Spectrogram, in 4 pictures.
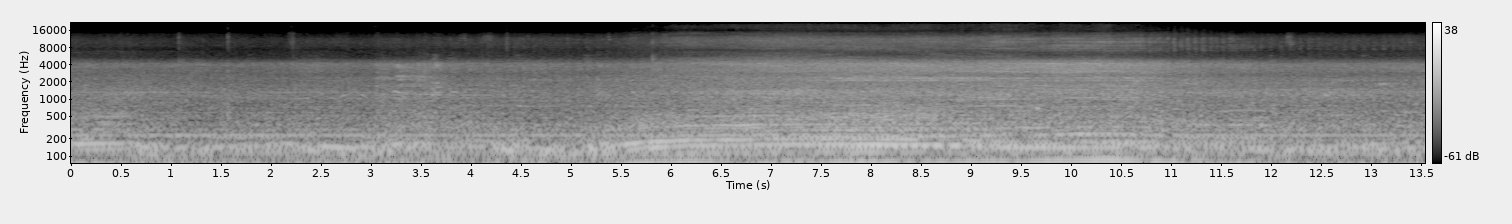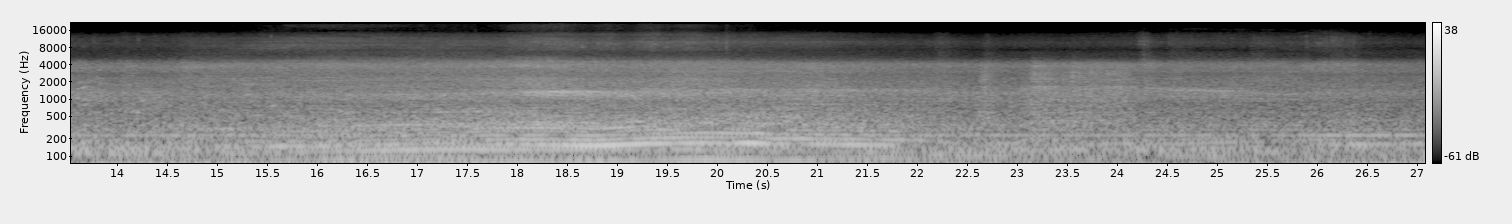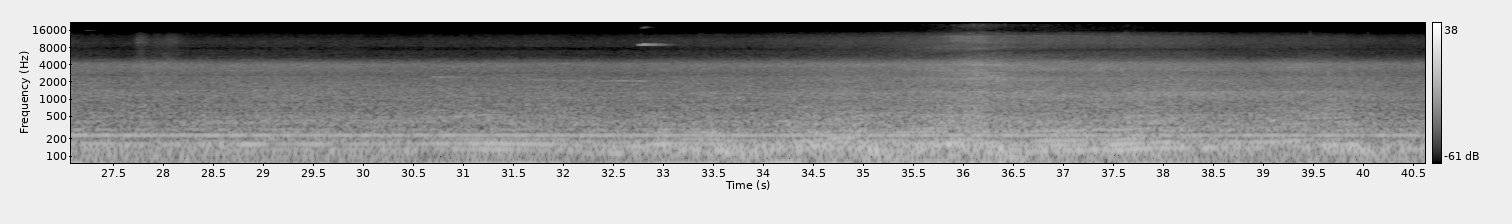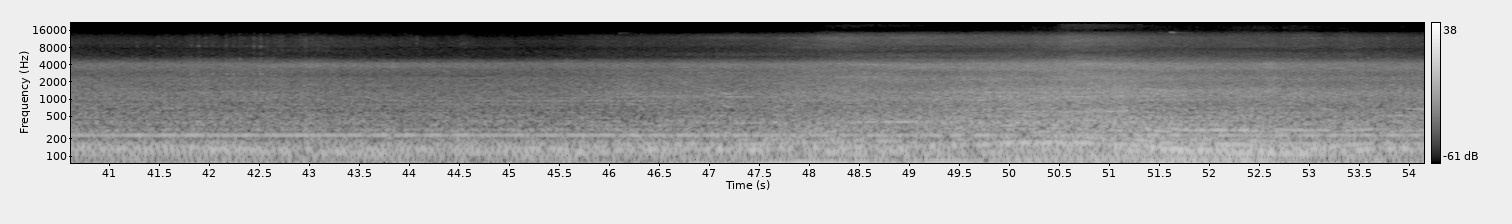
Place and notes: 陳氏宗祠, Jincheng Township - In front of the traditional architecture
In the street, In front of the traditional architecture, Traffic Sound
